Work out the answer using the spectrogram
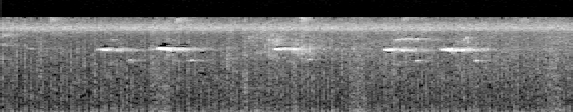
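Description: Several short, high bird chirps, faint, over a steady background hiss.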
